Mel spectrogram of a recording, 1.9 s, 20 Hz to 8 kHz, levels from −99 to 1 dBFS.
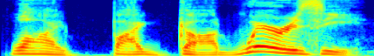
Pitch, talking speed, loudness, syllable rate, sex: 140 Hz, 195 wpm, -16 LUFS, 4.5 syllables/s, male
